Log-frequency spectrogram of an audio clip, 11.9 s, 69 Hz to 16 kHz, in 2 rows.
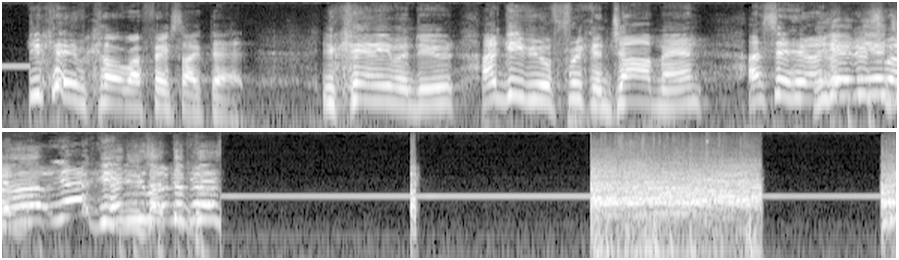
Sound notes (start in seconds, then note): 7.5 beep; 9.9 audience cheering; 10.0 beep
